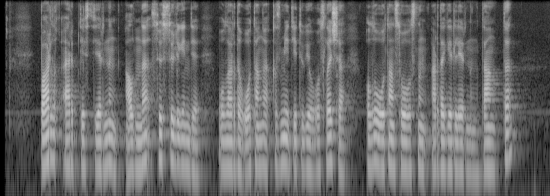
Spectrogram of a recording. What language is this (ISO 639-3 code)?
kaz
